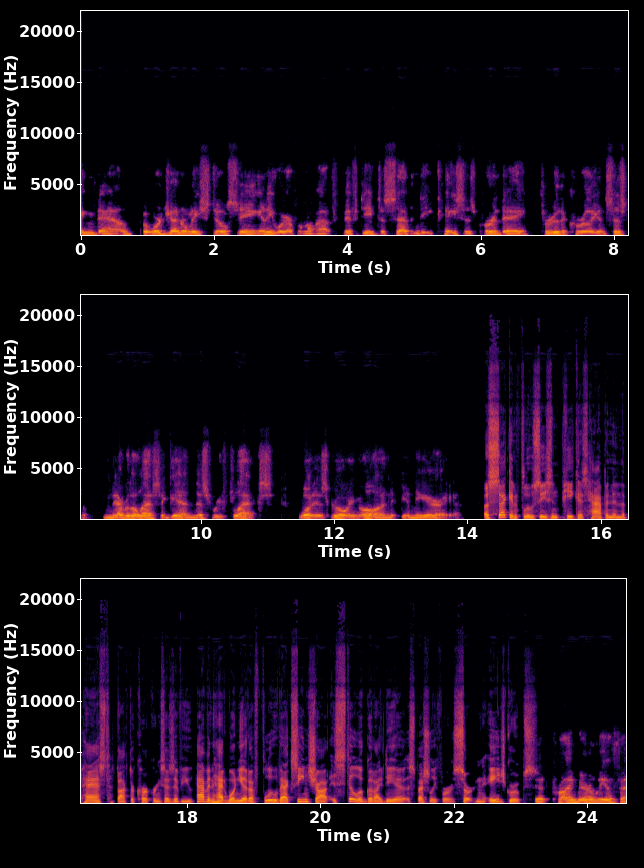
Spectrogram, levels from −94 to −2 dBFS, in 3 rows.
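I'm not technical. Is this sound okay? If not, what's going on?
Yes, it's fine; nothing here sounds wrong.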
